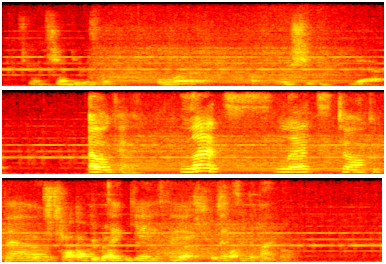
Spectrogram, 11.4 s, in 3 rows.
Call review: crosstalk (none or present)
present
